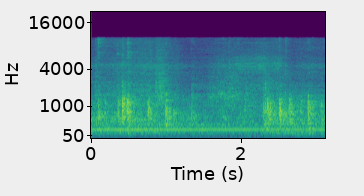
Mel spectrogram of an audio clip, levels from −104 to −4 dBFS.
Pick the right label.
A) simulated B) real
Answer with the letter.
B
